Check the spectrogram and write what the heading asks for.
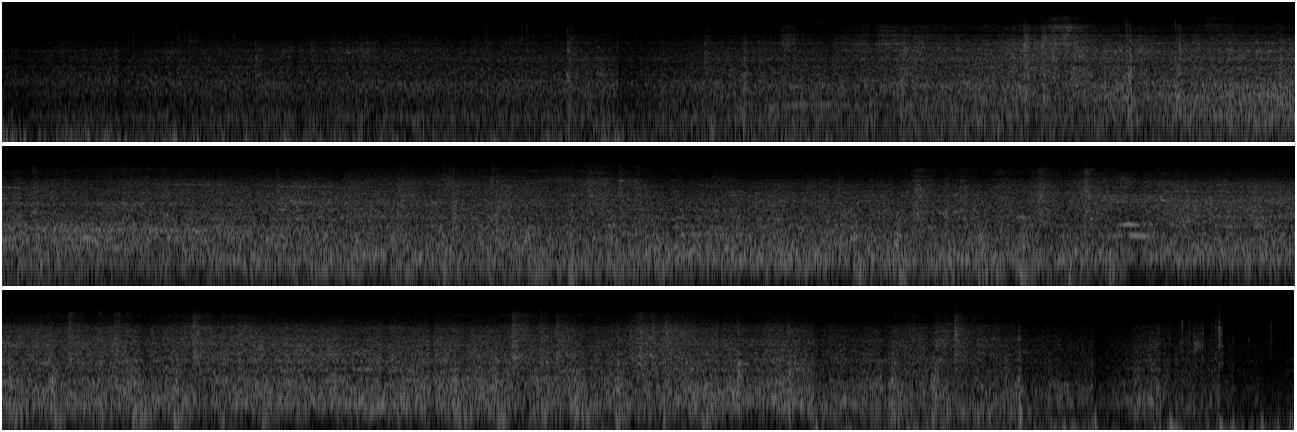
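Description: Passenger coaches of a diesel-hauled train rolling past close by, their wheels clattering over rail joints. The noise builds over the first few seconds, stays loud, and eases off near the end as the last coach goes by.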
